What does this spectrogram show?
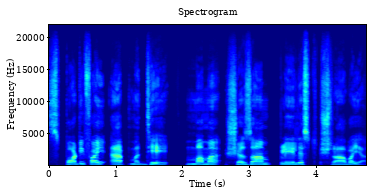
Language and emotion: Sanskrit, neutral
